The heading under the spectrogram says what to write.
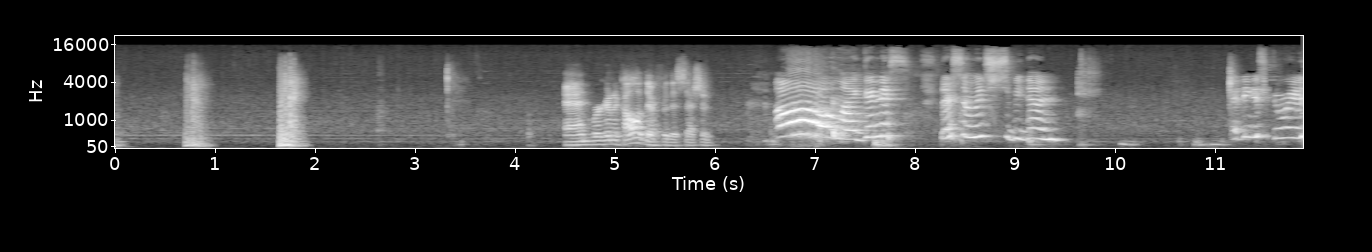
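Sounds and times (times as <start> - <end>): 
hammer banging: 0.7 - 1.0, 1.6 - 2.0
speech: 4.5 - 6.1, 7.2 - 9.7, 11.2 - 11.8.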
